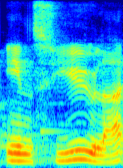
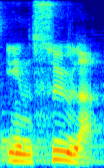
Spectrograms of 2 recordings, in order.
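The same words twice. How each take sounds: First: The u is said with a y sound, 'yoo'. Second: The u is a short 'oo' without y. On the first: The speaker calls it wrong. "it's not insula" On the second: The speaker calls it right. "it's insula. ... a short U ... without the y sound"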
